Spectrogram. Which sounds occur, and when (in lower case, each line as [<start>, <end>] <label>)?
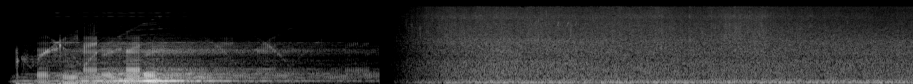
[0.04, 3.76] croak
[3.80, 9.13] wind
